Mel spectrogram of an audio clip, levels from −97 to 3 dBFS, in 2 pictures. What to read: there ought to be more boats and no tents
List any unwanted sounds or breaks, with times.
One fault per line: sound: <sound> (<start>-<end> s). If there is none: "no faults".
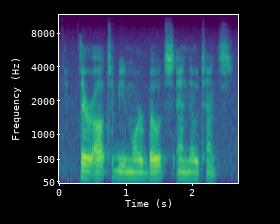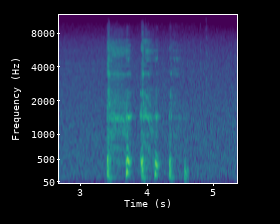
sound: cough (3.4-4.6 s)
